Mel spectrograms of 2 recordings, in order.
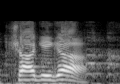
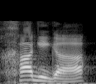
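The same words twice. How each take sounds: First: It begins with a ch sound as in church. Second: It begins with a throaty guttural sound. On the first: The speaker calls it wrong. "Please do not call it the Chagigah. It is not the Chagigah" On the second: The speaker calls it right. "If you cannot do the guttural"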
